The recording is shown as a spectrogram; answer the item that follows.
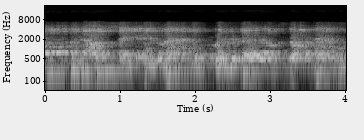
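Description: Gospel group singing a song in harmony, heard from an old cassette recording with the treble cut off.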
